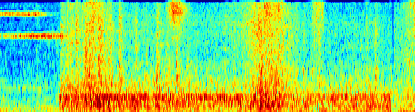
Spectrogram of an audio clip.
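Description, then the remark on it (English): A train rolls steadily along the rails, a continuous loud rumble with rattling wheels and faint squeals, starting abruptly after a brief quieter moment and holding steady throughout. “The train! It's from a movie.”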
